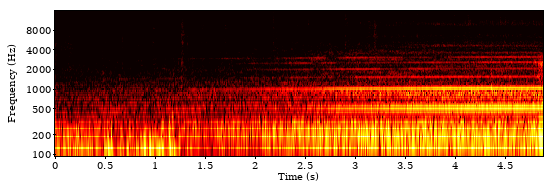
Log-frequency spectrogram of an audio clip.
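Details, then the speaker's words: 2014 Audi A8 D4 facelift 3.0 TDI, newly fitted V50 auxiliary coolant pump activated in a test: steady electric hum at constant pitch, no rattle; pump visibly working, replaced faulty pump now operating normally. "can physically see the pump working and you can notice noise"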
